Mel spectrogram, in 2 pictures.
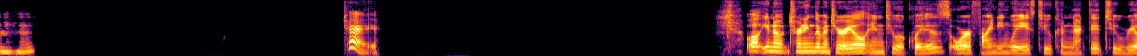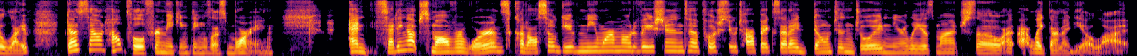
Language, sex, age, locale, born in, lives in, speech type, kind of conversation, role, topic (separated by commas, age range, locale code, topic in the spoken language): English, female, 40-44, en-US, United States, United States, read, expert-assistant, asker, Why is it important to develop good study habits?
